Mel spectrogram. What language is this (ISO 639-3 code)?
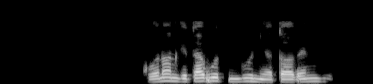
kln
